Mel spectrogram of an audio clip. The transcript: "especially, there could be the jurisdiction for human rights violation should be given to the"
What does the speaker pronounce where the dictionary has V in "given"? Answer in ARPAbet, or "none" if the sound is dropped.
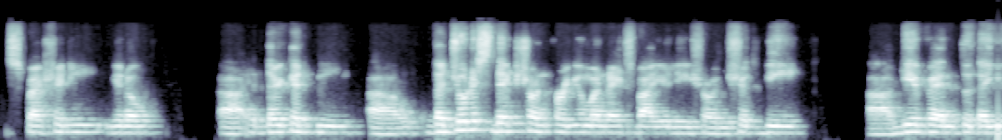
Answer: V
